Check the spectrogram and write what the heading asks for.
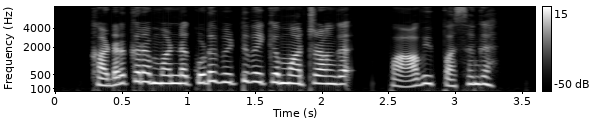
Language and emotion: Tamil, sad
